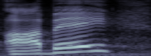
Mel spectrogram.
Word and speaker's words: Abe: So my name is Abe, but a lot of times people will Japanese people will sometimes call me Anbe. Because my first name, first letter is actually pronounced on. – Got it. – But when it's a name, you ignore the N.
